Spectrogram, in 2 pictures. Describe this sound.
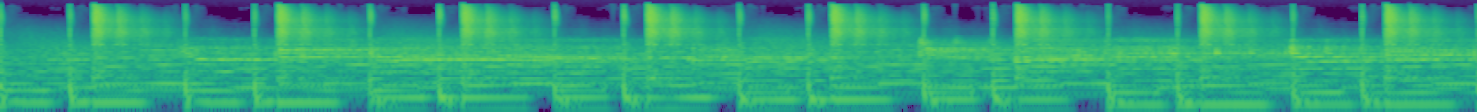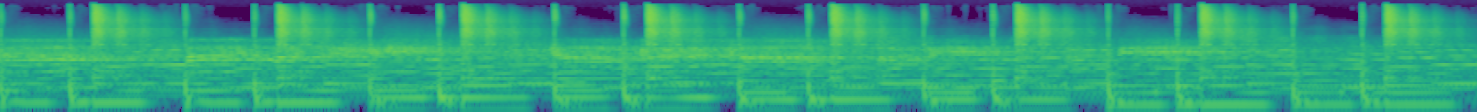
kinda a vapor-y inspired bit of music for a project of mine. i don't know if i will use it or if you will find it useful, but i thought i might as well upload it.
made in fl studio in a few hours, with vocals provided by me. they have been pretty destroyed tho, to be kinda incomprehensible. there's no samples used otherwise.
